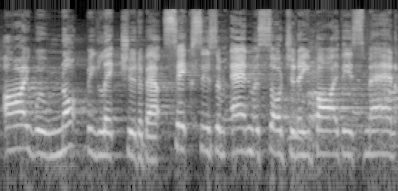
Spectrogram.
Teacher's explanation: And she has a particularly nasal sound to her voice.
